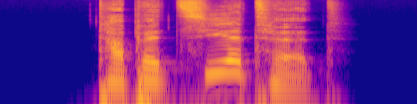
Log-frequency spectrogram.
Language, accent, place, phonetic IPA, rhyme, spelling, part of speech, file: German, Germany, Berlin, [tapeˈt͡siːɐ̯tət], -iːɐ̯tət, tapeziertet, verb, De-tapeziertet.ogg
- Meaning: inflection of tapezieren: 1. second-person plural preterite 2. second-person plural subjunctive II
